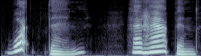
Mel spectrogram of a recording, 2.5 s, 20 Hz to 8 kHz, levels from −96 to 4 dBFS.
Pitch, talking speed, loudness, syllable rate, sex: 205 Hz, 95 wpm, -18 LUFS, 3.7 syllables/s, female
